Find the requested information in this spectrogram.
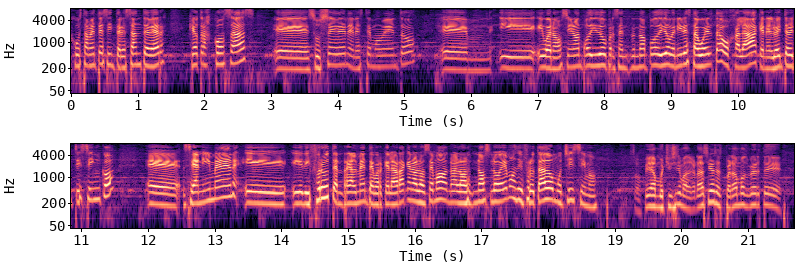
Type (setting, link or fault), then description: setting, busy venue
